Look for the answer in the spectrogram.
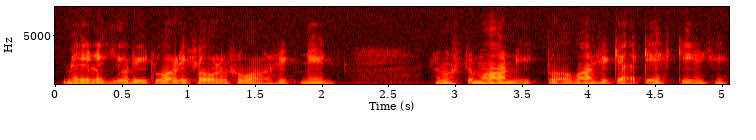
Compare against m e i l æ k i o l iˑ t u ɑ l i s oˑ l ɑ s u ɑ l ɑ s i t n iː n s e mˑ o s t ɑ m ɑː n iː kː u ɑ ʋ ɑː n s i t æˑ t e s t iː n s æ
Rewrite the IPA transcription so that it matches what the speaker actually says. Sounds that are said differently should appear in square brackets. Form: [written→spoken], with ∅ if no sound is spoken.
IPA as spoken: m e i l æ k i o l iˑ t u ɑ l i s oˑ l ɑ s u ɑ l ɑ s i t n iː n s e mˑ o s t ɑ m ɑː n iː [kː→tː] u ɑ ʋ ɑː n s i t æˑ t e [s→h] t iː n s [æ→i]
